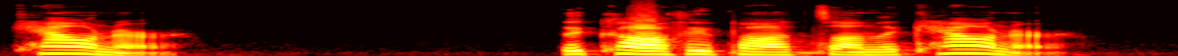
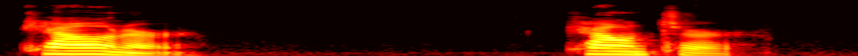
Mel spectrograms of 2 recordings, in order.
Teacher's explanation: some americans drop the t after n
